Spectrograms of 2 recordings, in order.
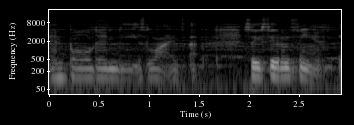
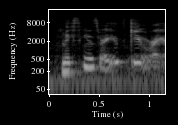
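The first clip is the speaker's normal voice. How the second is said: very high, loud cute question; high squeaky; 12 semitones higher, 5 dB louder than usual. Real, not acted. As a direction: squeal it up playfully. Asking viewers, very high.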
